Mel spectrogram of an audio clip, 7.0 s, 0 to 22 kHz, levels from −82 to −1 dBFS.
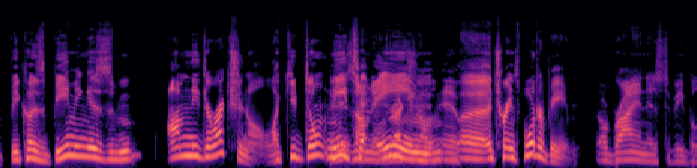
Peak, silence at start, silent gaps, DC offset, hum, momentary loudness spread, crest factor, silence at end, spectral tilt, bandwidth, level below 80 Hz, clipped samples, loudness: -10 dBFS; 0.1 s; 5.82-5.93 s; under 0.1%; none; 12 LU; 18 dB; 0 s; -5 dB/octave; 14.5 kHz; -72 dBFS; under 0.1%; -26 LUFS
